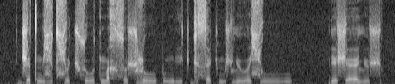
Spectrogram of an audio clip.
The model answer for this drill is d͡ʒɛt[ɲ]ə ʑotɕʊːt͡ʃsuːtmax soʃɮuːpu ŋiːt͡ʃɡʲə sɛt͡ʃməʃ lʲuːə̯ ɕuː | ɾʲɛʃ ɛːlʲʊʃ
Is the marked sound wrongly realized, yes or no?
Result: yes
